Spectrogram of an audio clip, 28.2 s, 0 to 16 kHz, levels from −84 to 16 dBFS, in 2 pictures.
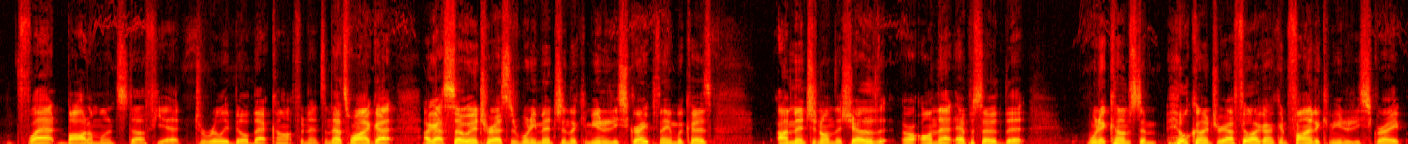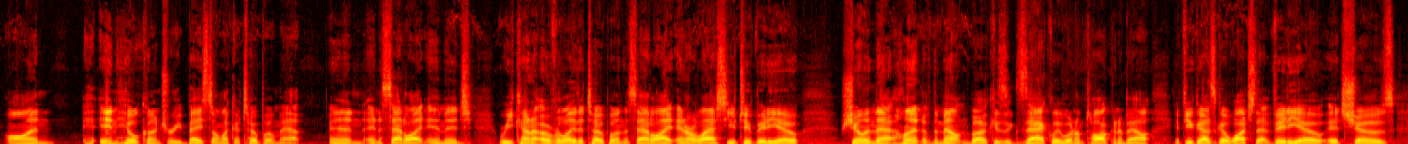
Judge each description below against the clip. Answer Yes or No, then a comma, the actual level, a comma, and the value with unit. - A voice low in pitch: Yes, low, 115 Hz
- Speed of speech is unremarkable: No, fast, 220 wpm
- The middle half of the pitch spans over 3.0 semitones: Yes, average, 3.5 semitones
